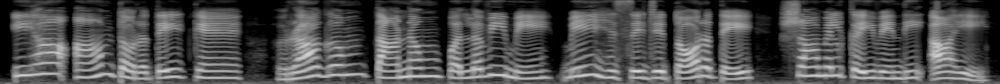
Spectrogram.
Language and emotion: Sindhi, neutral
